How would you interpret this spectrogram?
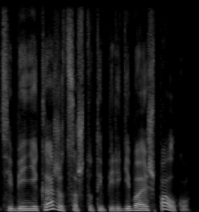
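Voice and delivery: low, oily charm of an ex. Acted. Emil's voice, low.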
